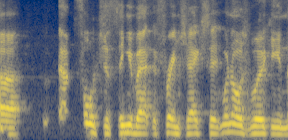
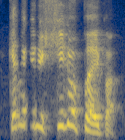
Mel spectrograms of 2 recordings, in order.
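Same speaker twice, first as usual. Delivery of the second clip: put-on high French accent with "sheet" said like "shit"; 13 semitones higher than usual. Thierry asking for paper in a high French accent. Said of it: "French crazy bastards".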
